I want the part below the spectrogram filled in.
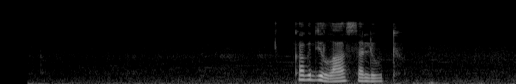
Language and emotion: Russian, neutral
